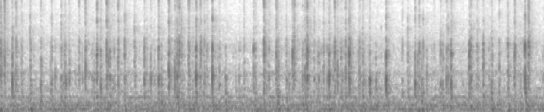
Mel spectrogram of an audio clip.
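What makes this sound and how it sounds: Fingertips with long red nails type fast on a backlit laptop keyboard in a silver aluminum body, its keys covered by a thin red silicone skin. A rapid, steady stream of soft, muted clicks with brief bright ticks rides over a low background hum, each tap dying away almost instantly.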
